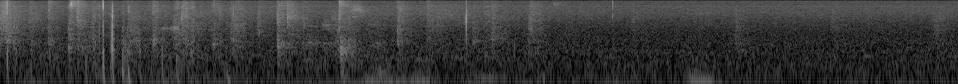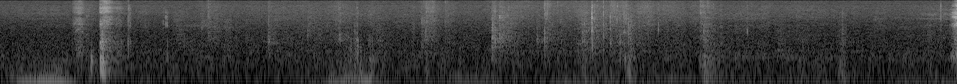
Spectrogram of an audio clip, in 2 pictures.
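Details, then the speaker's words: Sleeping dog: soft, low rumbling snores repeating about every three seconds, with scattered clicks and rustling; snoring. "so guys, so you might not know this, but from finding my Alice video, you probably saw my dog, and my dog is sleeping, and it's kind of"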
